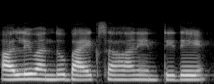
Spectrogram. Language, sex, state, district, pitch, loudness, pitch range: Kannada, female, Karnataka, Bidar, 215 Hz, -15 LUFS, 215-225 Hz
